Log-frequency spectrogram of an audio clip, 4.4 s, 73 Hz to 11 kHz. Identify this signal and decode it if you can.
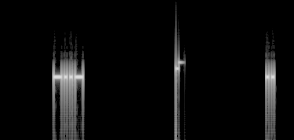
Morse code, heard as a keyed tone, about 30 wpm, 700 Hz. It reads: X I
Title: Single Letters - Phonetic Pronunciation 30wpm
